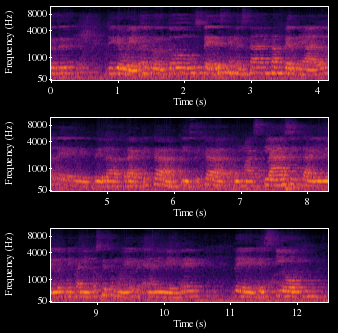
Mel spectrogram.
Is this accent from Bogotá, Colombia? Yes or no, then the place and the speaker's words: no; Medellín, Antioquia, Colombia; vengo de Medellín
